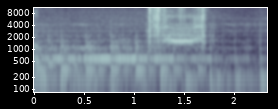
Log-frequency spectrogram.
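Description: Background music with sustained notes, and about a second in a single-lens reflex camera's shutter fires with a brief whirring click lasting about half a second.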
